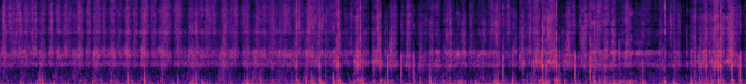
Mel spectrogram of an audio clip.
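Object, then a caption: Plastic handheld audio recorder. Fingertips rub and scratch the front face and screen area of a black plastic Tascam handheld audio recorder with a hollow body. Dense, continuous scratching comes with low, dull thumps close to the mic, over a steady midrange hum that runs throughout.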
